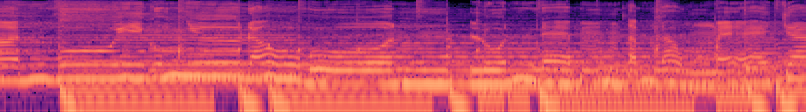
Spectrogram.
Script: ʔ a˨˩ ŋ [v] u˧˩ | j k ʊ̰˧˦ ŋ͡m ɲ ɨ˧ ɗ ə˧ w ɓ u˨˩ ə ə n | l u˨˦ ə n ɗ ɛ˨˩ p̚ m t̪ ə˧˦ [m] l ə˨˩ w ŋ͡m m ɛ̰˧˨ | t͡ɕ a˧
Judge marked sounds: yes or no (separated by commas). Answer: yes, yes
